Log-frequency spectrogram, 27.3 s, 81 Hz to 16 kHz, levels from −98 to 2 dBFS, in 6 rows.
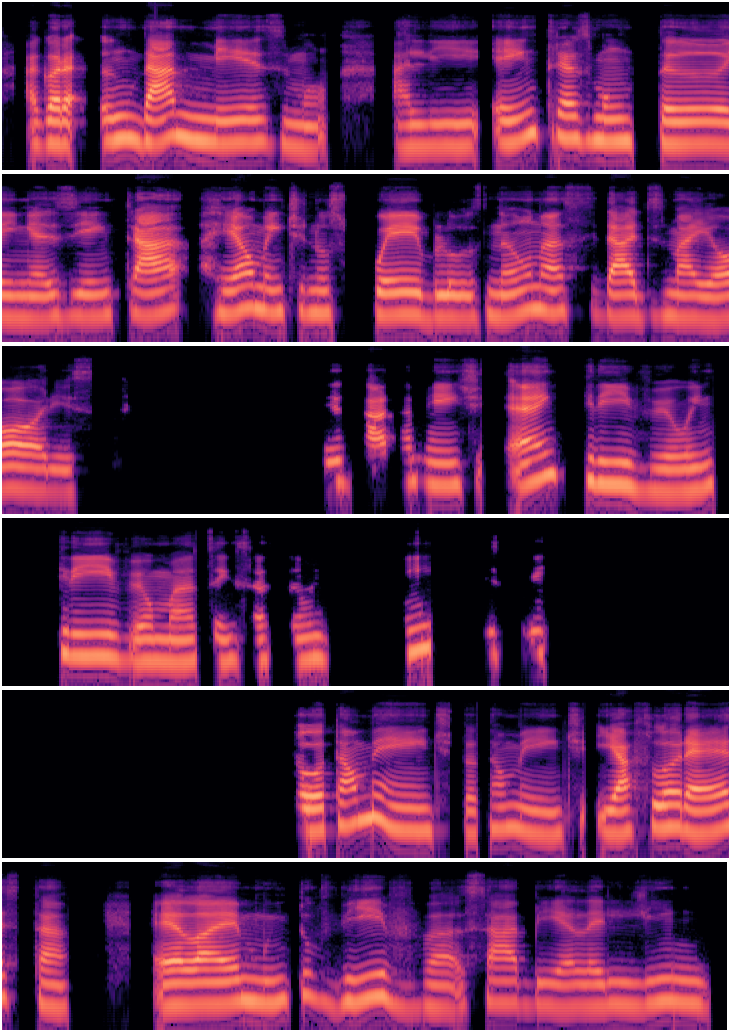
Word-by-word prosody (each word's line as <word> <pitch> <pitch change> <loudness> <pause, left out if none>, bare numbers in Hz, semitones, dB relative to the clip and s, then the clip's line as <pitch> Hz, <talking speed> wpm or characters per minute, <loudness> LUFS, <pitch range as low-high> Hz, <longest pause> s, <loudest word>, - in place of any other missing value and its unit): Agora, 190 0 +5 0.2
andar 210 0 +5
mesmo 195 -5 -1 0.4
ali, 175 +1 -4
entre 235 +5 0
as 220 -2 +2
montanhas 185 -3 0
e 185 - -3
entrar 190 +2 +3 0.2
realmente 215 0 0
nos 205 -1 -5 0.2
pueblos, 180 -3 +2
não 190 +3 -2
nas 215 -2 0
cidades 185 -2 +1
maiores 175 -2 +1 1.4
Exatamente. 205 0 -2
É 210 - +6
incrível, 210 -11 -1
incrível 205 0 -3
uma 175 -1 -1
sensação 185 +1 -7 0.5
indescri 230 -3 -6 3.0
Totalmente, 200 0 +1
totalmente. 180 -2 -6
E 180 - +2
a 180 - +5
floresta, 195 -3 +2 0.5
ela 180 +1 +6
é 185 +1 +5
muito 205 +4 -3
viva, 185 -5 -4
sabe, 190 -2 -5
ela 170 0 -4
é 175 - -2
lin 185 +1 -5
190 Hz, 80 wpm, -23 LUFS, 180-210 Hz, 3.0 s, É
